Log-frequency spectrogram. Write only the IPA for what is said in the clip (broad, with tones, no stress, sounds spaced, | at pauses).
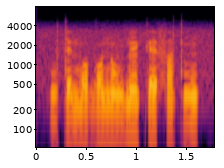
u˨ t ɛ˨˦ m ɔ˧ ɡ ɔ˧ n ɔ̃˧ ɡ͡b ɛ̃˦ k ɛ˧ f a˨ t ũ˨˦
